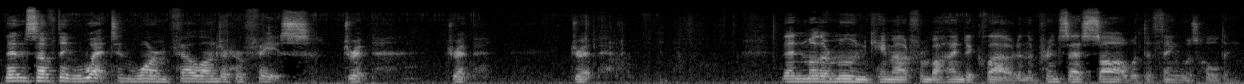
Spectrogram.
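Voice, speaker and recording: A man with a medium-pitched voice reads a storybook aloud. His delivery is dry and irreverent, with casual asides. There is some faint noise and clicking in the recording. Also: steady tone, measured pace, pauses often, fairly bright tone, poor audio. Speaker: storyteller reading a picture book aloud to an audience.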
